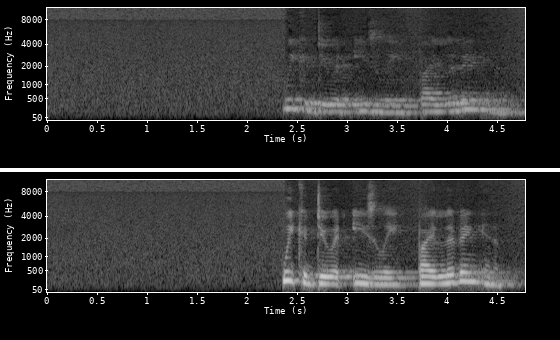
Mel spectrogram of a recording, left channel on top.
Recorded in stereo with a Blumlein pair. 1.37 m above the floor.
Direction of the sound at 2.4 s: 45° right.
